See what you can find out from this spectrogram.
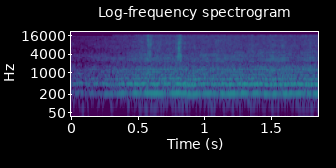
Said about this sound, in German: Es ist warm und windstill. Der naturnahe Garten in der Nähe von Hilpoltstein ist erfüllt von einem leisen Summen. Dicke Hummeln fliegen von Staude zu Staude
